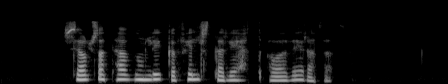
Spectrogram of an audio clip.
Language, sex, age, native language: Icelandic, female, 40-49, Icelandic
